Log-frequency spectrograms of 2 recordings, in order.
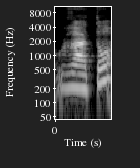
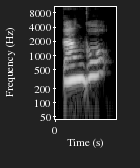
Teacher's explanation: el alófono G en una posición inicial esto quiere decir al inicio de la palabra o después de pausa y después de un fonema nasal por ejemplo gato al inicio y tango en la mitad tango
